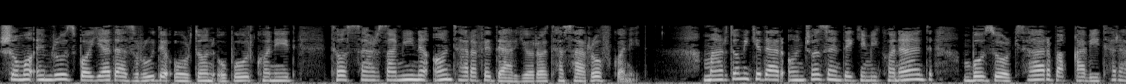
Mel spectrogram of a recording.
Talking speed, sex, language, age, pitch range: 140 wpm, female, Persian, 40-59, 160-200 Hz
